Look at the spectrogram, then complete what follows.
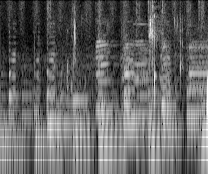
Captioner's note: sip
